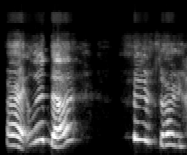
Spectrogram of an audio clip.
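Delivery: words stretched through a big yawn. Real, not acted. Reading a comment aloud to viewers, yawning. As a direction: yawn right through the name.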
